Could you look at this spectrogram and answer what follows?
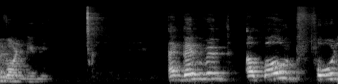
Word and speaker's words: wandb: pip install bond db they actually had a debate on twitter on how to pronounce this i'd be curious to know if others have a different pronunciation of it i call it 1db and then with about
